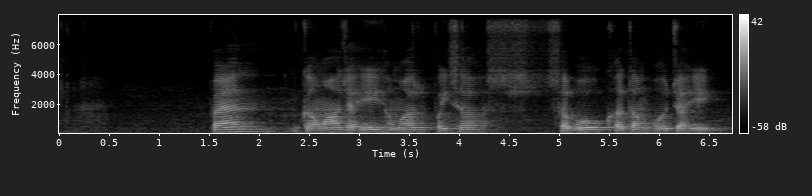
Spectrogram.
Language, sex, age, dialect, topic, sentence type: Chhattisgarhi, male, 18-24, Western/Budati/Khatahi, banking, question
